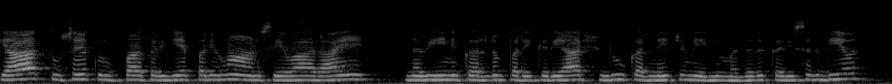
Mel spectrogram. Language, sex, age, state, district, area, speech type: Dogri, female, 45-60, Jammu and Kashmir, Kathua, rural, read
